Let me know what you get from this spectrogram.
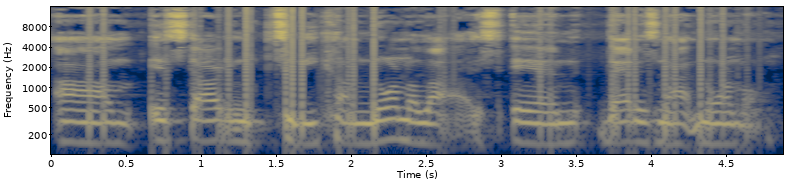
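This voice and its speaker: A woman's voice: low voice, monotone, slow pace, dark tone, a little hiss or hum, rough recording. A woman from Albany, New York, speaking earnestly and emphatically as an interview guest. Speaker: interview guest, community advocate.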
